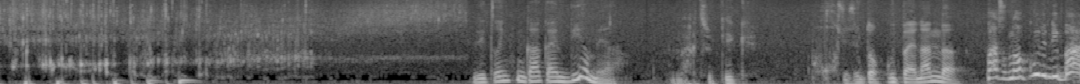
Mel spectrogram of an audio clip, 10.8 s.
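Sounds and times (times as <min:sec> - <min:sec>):
water pouring into a glass: 0:00.0 - 0:04.7
speech: 0:04.8 - 0:07.6, 0:08.4 - 0:10.8.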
